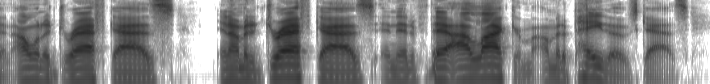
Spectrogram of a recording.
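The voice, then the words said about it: Chris Ballard impression, thick country accent. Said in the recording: “Chris Ballard's like, he's got a real thick country accent.”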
